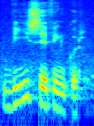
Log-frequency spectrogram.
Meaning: index finger
- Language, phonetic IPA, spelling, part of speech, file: Icelandic, [ˈviːsɪˌfiŋkʏr], vísifingur, noun, Is-vísifingur.ogg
